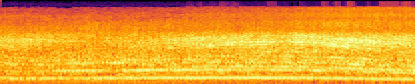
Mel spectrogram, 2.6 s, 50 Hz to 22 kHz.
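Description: A Lamborghini GT3 race car in Project CARS 2 screams past in an online sprint race, its engine a loud, steady high-revving whine that holds pitch, then drops slightly as it goes by, with no talk over it.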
